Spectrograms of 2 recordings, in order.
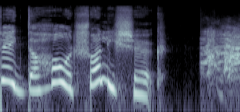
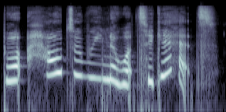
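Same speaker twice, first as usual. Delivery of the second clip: put-on high curious child voice; puzzled Peppa; 12 semitones higher, 3 dB louder than usual. A narrator's reading. Peppa asking how they choose, high and curious. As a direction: ask wide-eyed. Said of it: "asked Peppa".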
